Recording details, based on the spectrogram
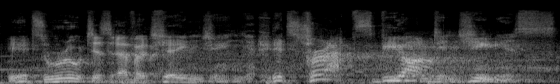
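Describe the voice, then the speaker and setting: An actor playing a sadistic, gloating game villain with grandiose, theatrical delivery. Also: male voice, mid-range voice, vocal fry, full character voice. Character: sadistic male villain, gloating master of a deadly maze. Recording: echoing hall, long reverb, noisy ambience.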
